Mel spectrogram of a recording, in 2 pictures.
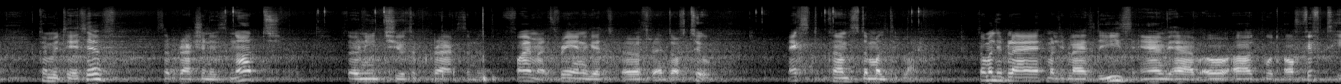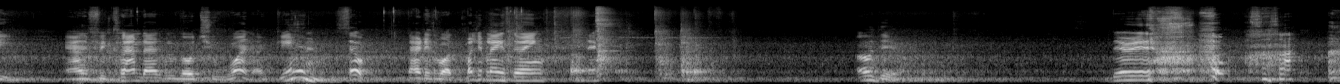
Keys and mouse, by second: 2.1-5.4 drag, 7.5-10.1 drag, 14.7-16.6 drag, 17.2-20.3 drag.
